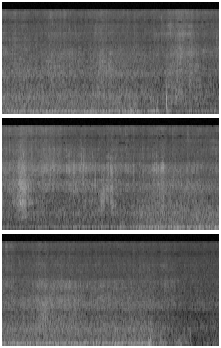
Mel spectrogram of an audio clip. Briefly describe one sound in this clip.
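An off-road vehicle's engine growls as it climbs a steep slope nearby.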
